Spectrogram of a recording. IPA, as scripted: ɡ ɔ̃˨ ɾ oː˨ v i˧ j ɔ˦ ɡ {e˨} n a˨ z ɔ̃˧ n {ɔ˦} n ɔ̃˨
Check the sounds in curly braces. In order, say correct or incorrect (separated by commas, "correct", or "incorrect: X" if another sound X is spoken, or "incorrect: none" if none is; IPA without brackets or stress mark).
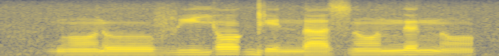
correct, incorrect: ə˦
